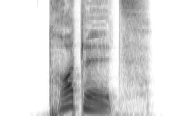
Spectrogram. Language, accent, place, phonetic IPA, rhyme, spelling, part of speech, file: German, Germany, Berlin, [ˈtʁɔtl̩s], -ɔtl̩s, Trottels, noun, De-Trottels.ogg
- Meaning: genitive singular of Trottel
